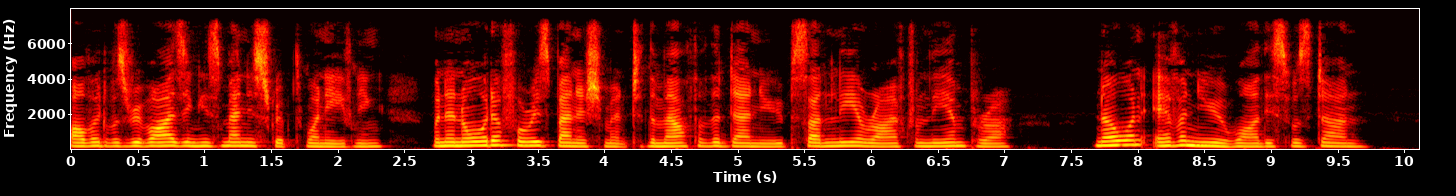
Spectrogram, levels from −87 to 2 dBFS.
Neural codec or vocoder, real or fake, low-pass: none; real; 7.2 kHz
